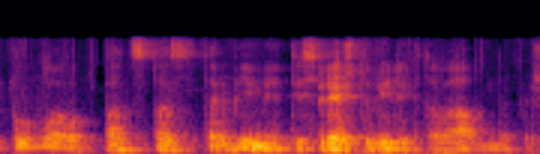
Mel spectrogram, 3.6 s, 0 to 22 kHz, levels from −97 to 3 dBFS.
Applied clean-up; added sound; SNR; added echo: neural separator model SepFormer DNS4.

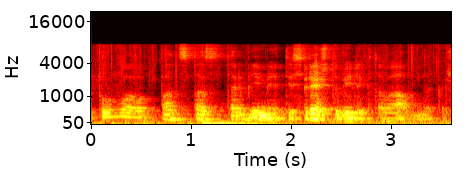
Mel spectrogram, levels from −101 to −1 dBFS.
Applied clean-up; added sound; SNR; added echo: none; Hands; 4 dB; reverberation time 0.4 s.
